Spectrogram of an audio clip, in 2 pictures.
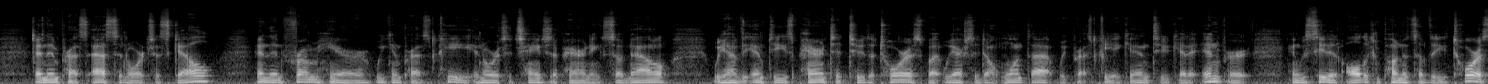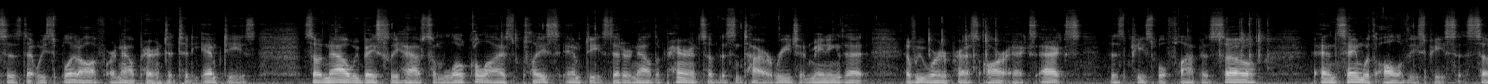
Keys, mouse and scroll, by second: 0.3 s, 4.3 p, 4.3 s, 10.9 p, 18.0 click, 18.1 click, 18.1 p, 18.6-20.3 middle drag, 19.9 alt+a, 20.5 scroll down 1, 22.3-24.1 middle drag, 23.2 click, 24.1-24.7 typing, 26.6 click, 26.6 right click, 26.6-27.4 typing, 26.6 click, 28.6 right click, 29.0 middle click, 29.5 scroll down 1.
